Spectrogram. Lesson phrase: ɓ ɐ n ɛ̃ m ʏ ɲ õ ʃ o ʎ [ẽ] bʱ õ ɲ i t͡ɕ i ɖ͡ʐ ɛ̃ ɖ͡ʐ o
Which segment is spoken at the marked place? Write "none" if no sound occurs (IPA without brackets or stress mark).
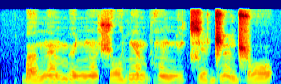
ɛ̃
